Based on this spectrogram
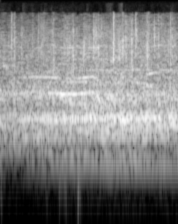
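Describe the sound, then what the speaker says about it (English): A dense arena crowd at a World's Strongest Man event roars continuously, a loud sustained wash of massed voices chanting the name Luke, steady throughout without clear breaks. "They're not booing, they're shouting Luke, just so you know."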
